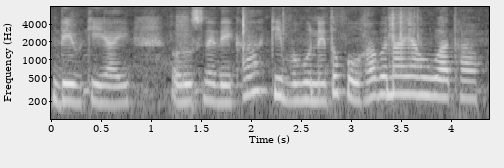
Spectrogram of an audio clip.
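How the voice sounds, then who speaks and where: A woman storyteller giving a scripted storybook narration in a steady, expressive way. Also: mid-range voice, unhurried, a little hiss or hum.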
